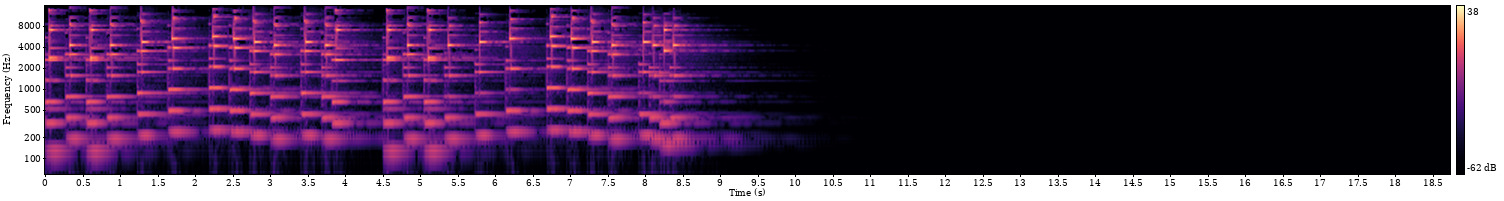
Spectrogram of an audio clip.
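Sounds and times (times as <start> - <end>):
lullaby music box melody: 0.0 - 9.3.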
